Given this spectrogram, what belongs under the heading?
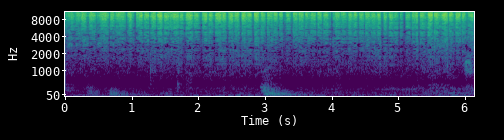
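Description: A pencil colours in a shape on a paper maths worksheet, making a continuous close-up scratchy rubbing of quick back-and-forth strokes that pauses briefly once.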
